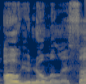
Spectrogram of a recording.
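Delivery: small, deflated mock-nervous voice; caught out. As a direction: play a cheater shrinking as he's caught.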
